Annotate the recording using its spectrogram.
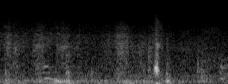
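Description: Baby making small fussing vocal sounds, with one short sharp sound about one and a half seconds in.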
